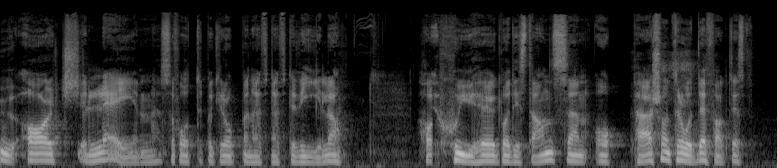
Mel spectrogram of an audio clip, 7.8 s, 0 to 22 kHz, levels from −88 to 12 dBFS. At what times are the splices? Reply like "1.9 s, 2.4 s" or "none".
1.7 s, 2.0 s, 2.7 s, 4.3 s, 5.0 s, 6.3 s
